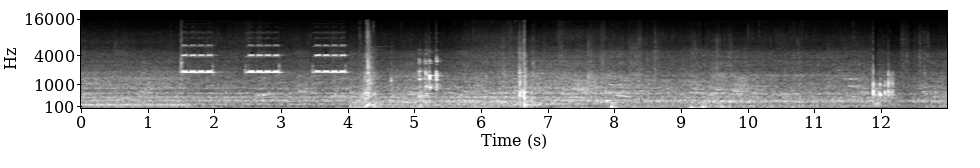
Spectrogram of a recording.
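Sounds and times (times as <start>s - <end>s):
microwave beeping: 1.4s - 5.5s.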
